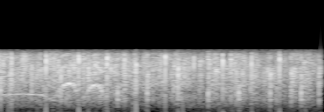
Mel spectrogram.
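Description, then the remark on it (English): An audience breaks into sustained applause for the SPJ, the Society of Professional Journalism. It is a dense wash of many hands clapping steadily throughout, with faint crowd voices and a brief whistle-like tone mixed in. “Let's first give a real big round of applause for the SPJ, Society of Professional Journalism, for inviting us here.”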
